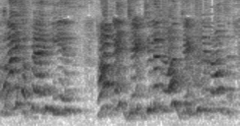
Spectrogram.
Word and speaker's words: Gyllenhaal: Jake Gyllenhaal, you know how to correctly pronounce his surname? It's Gyllenhaal. What did you say? It's Gyllenhaal. Mrs. Gyllenhaal. Mrs. Gyllenhaal. I'm very surprised. It's not Gyllenhaal. It's Gyllenhaal.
